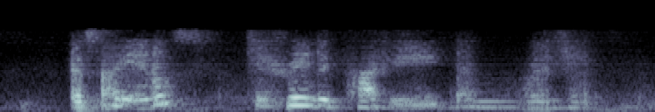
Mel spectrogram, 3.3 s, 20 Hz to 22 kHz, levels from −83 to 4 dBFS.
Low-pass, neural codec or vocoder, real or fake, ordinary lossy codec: 7.2 kHz; codec, 44.1 kHz, 0.9 kbps, DAC; fake; MP3, 48 kbps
